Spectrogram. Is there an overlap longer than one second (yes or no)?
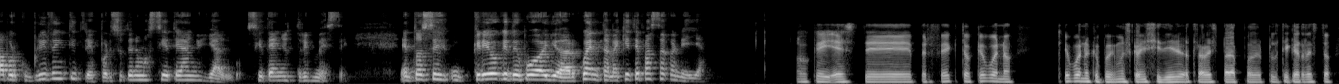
no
